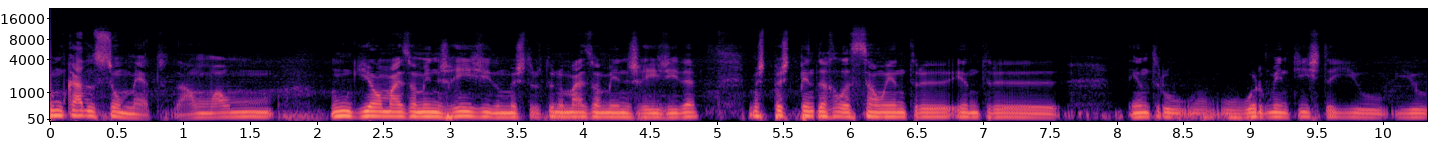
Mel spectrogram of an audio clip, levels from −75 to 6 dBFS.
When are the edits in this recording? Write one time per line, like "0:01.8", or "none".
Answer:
0:05.7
